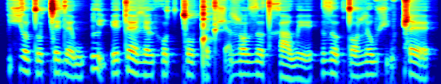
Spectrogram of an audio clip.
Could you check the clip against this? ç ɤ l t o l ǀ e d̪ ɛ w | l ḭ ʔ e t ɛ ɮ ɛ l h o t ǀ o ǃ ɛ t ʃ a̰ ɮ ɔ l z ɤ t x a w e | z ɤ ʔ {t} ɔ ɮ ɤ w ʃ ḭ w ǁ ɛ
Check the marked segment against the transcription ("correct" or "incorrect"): correct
